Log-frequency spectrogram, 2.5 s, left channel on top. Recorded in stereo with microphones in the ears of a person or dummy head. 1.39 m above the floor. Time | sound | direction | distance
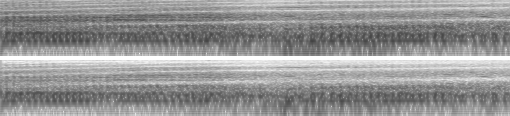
0.0 | a motorcycle | 45° left (ahead or behind) | ?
